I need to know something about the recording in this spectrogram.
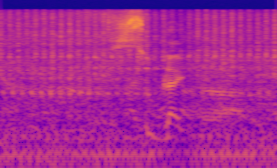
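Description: An engine running steadily with a low, even drone, under a man's short spoken words.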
